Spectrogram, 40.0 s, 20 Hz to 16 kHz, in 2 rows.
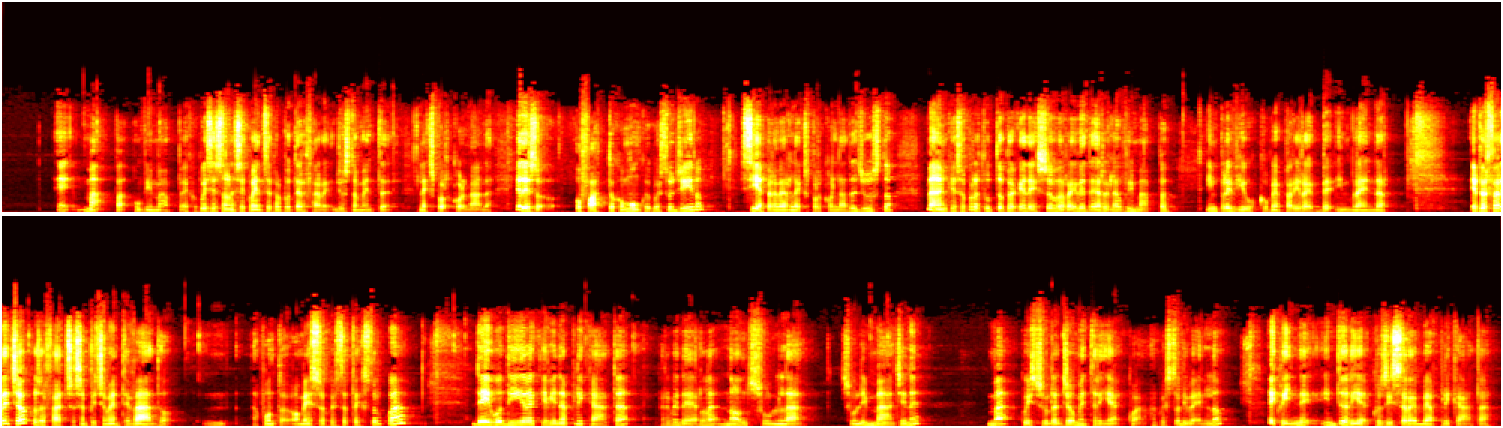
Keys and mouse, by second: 1.0-2.8 drag, 11.3-13.0 drag, 19.8-24.2 drag, 24.8-26.6 drag, 27.6-29.5 drag, 31.4-38.8 drag.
